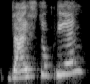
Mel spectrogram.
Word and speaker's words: dystopian: Dystopian?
